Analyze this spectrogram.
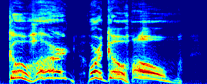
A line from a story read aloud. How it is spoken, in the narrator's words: bellowing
